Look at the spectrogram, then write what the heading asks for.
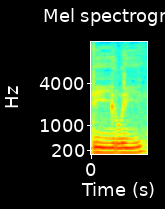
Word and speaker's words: Deelee: Vale so that's her so the next character is one of my favorites as you can probably tell and it's Dealey that's pronounced Dealey and he is in an inmate of the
